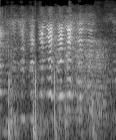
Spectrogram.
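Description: A Nigerian dwarf goat bleats close by on a milking stand, a loud wavering cry with several quick pulses lasting about a second.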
